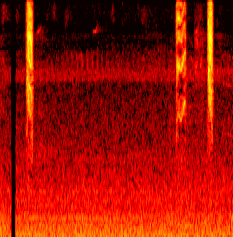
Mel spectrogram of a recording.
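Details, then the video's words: Female yellow-bellied seedeater gives three high, abrupt call notes to excite the male: one early note, then two close together near the end, with soft low noise throughout. "fêmea de coleiro baiano chamando Muito Para Esquentar coleiro baiano"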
